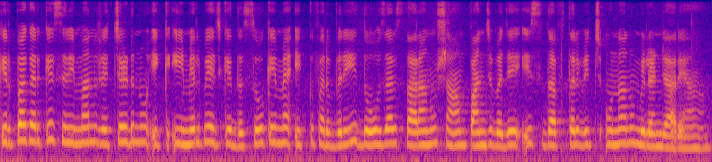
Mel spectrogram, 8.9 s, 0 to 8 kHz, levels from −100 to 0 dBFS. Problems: none marked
